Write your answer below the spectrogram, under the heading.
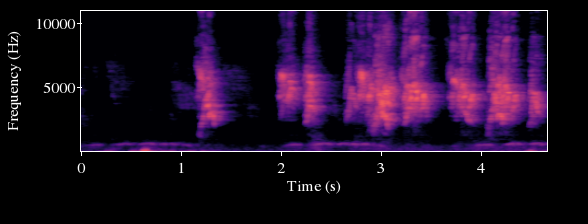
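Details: At a village house in Jamnagar, house sparrows chirp in dense overlapping bursts of high notes, while a low steady hum and soft thumps run underneath.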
